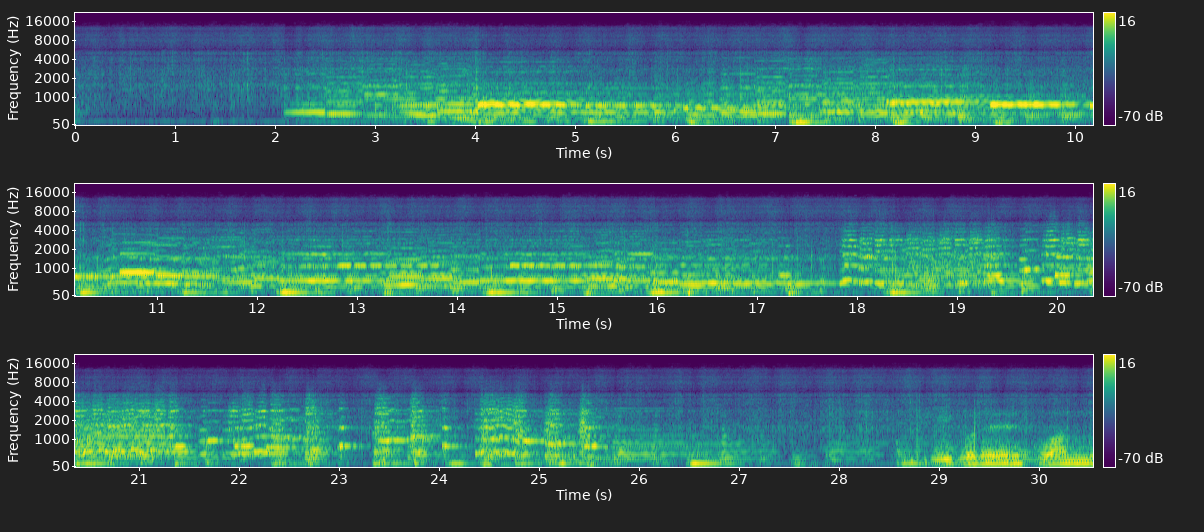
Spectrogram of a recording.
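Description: Orchestra with brass playing a song's instrumental introduction over a steady bass beat, starting about two seconds in.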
